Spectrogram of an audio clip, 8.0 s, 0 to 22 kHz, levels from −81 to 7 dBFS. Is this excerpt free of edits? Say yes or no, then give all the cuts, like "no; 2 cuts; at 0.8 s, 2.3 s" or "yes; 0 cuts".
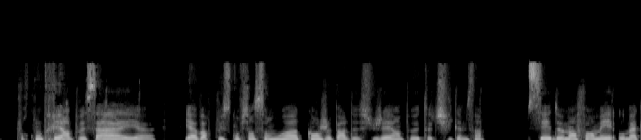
yes; 0 cuts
